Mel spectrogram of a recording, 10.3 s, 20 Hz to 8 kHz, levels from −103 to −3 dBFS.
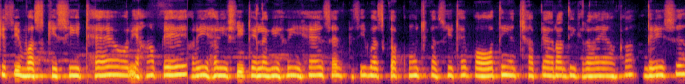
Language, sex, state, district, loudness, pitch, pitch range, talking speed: Bhojpuri, male, Bihar, Saran, -16 LUFS, 230 Hz, 225-240 Hz, 175 wpm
